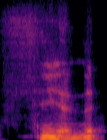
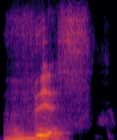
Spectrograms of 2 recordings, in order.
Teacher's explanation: the th sound in thin which is a voiceless sound and the th sound in this which is a voiced sound both of them are produced by touching the tip of your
